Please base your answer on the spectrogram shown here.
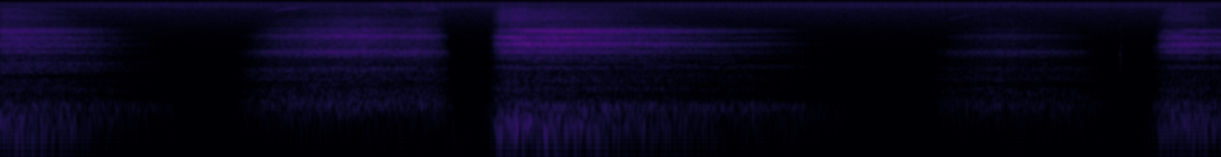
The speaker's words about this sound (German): Atme in dein Herz tief ein und aus.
